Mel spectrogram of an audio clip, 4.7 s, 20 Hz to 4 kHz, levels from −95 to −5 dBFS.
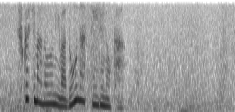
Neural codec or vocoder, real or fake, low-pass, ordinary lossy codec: none; real; 3.6 kHz; none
